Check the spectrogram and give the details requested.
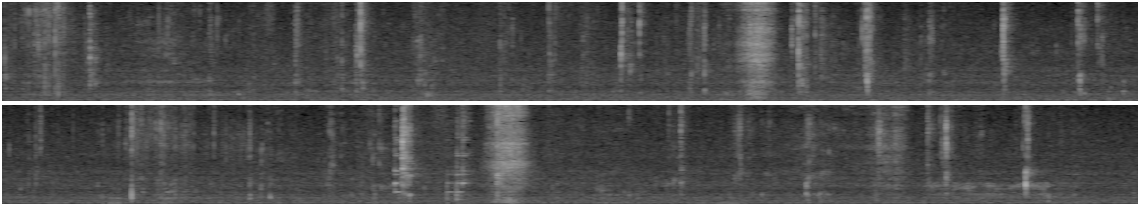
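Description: A person quietly chewing a bite of frozen deluxe pizza, with scattered small mouth clicks, a few louder ones around the middle.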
